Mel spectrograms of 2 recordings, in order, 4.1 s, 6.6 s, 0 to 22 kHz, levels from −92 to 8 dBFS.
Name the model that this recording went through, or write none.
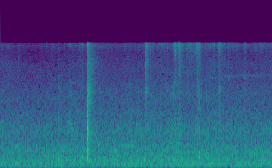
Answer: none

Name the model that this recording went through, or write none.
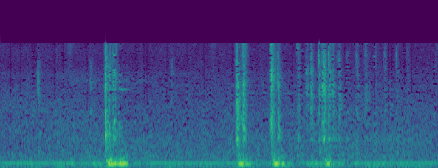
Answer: none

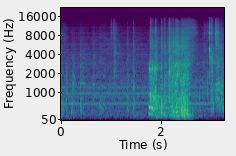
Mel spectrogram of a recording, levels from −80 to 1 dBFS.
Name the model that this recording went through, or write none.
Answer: autoencoder, DAC-VAE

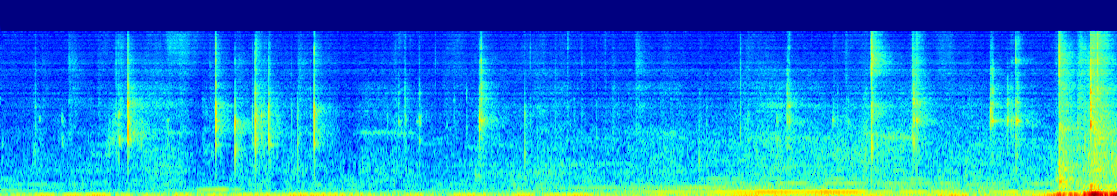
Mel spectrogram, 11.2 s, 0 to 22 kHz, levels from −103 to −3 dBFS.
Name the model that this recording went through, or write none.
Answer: autoencoder, DAC-VAE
